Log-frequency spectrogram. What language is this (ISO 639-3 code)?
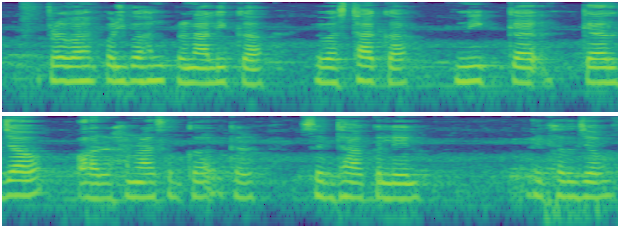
mai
